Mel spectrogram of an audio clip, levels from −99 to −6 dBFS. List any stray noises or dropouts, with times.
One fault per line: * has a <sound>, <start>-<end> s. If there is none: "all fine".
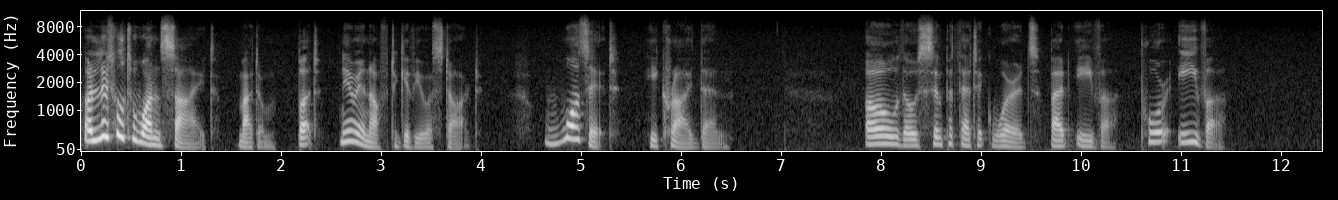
all fine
